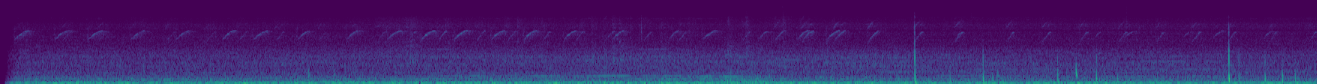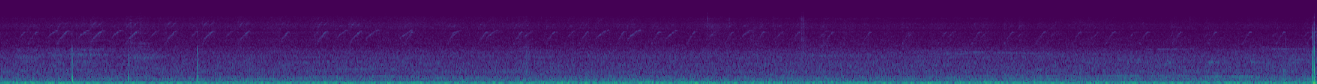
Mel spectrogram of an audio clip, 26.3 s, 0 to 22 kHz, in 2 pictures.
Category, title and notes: Sound effects > Animals
Bird sound. Record use iPhone 7 Plus smart phone 2025.11.21 14:54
